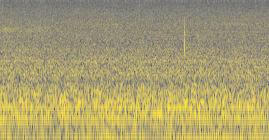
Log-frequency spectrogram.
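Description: Steady low hum of a large warehouse store's background noise, with no distinct event standing out.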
